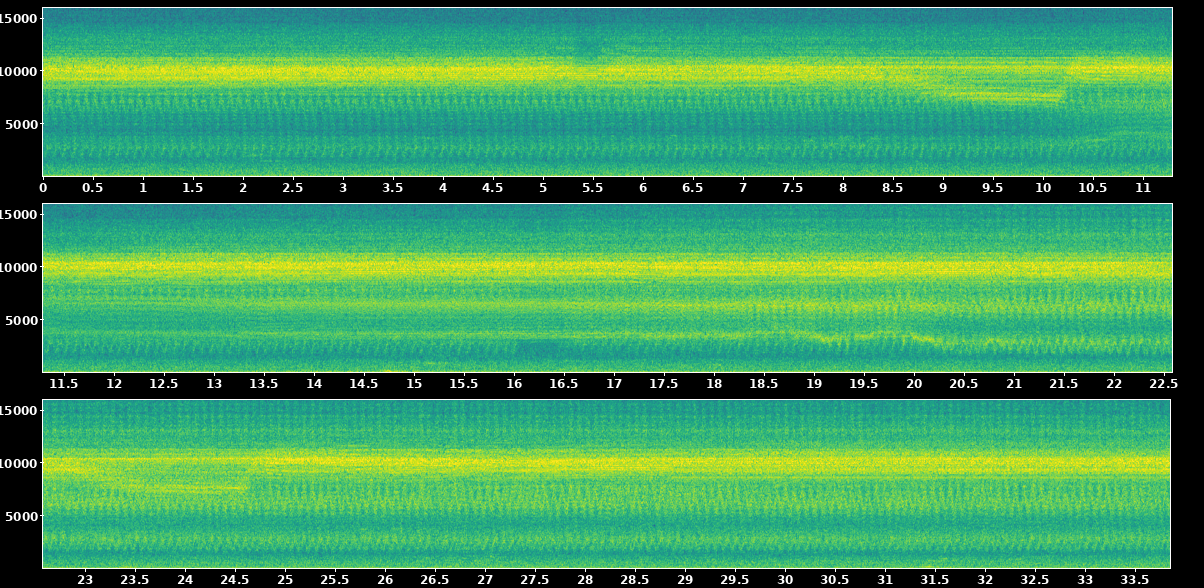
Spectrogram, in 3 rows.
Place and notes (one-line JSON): {"title": "綠屋民宿, 桃米里 Puli Township - Birds singing", "date": "2015-08-26 15:47:00", "description": "Birds singing\nZoom H2n MS+XY", "latitude": "23.94", "longitude": "120.92", "altitude": "495", "timezone": "Asia/Taipei"}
